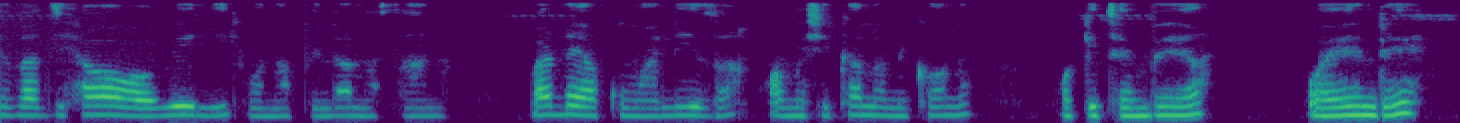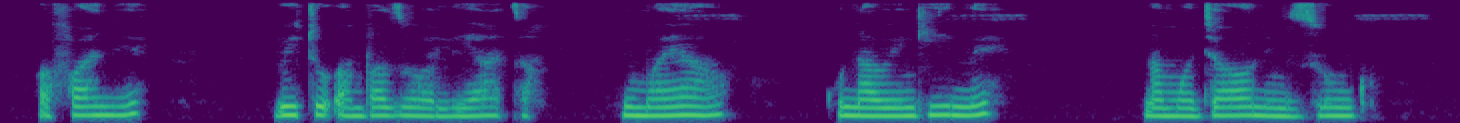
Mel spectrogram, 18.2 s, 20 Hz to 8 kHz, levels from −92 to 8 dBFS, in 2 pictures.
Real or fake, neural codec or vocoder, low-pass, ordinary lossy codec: real; none; 7.2 kHz; AAC, 48 kbps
